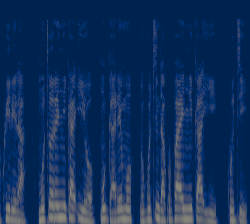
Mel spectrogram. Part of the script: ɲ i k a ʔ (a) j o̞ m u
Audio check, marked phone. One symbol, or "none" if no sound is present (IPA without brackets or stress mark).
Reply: i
